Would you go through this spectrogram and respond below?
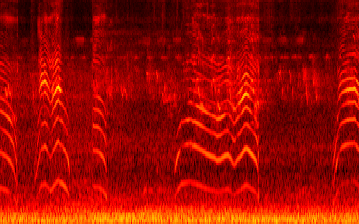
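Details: Several meows from a cat at a monastery, short ones first, then a long wavering, rising-and-falling cry, with constant low-pitched rumbling noise behind.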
